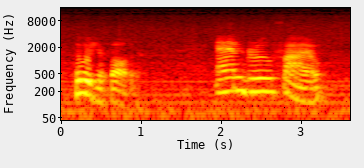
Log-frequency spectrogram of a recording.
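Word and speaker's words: Fiel: Andrew File. Spelled F-I-E-L. They didn't spell it right, but that's the way he had to go by.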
